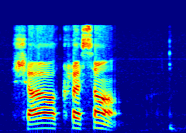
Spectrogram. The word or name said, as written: Cressent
